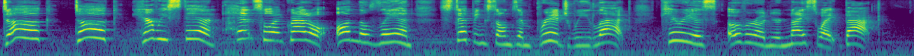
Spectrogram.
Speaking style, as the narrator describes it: she cried

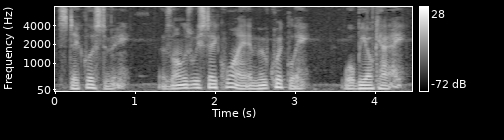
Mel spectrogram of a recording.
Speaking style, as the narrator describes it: said quietly to me

